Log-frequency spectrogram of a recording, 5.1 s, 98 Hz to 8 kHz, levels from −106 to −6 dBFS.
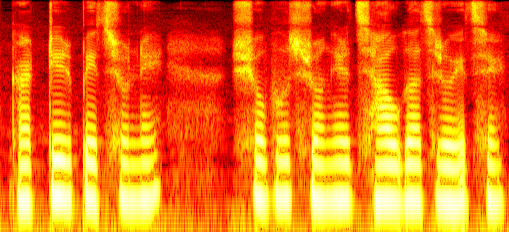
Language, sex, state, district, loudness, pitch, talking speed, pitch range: Bengali, female, West Bengal, Cooch Behar, -16 LUFS, 180 Hz, 95 wpm, 175-185 Hz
